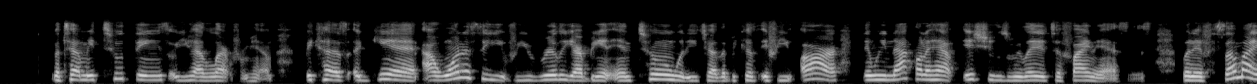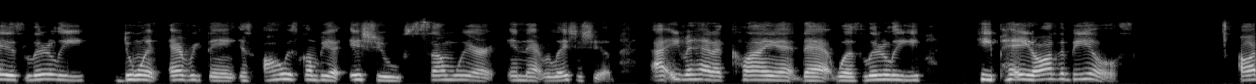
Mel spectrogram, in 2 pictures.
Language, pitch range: English, 190-235 Hz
